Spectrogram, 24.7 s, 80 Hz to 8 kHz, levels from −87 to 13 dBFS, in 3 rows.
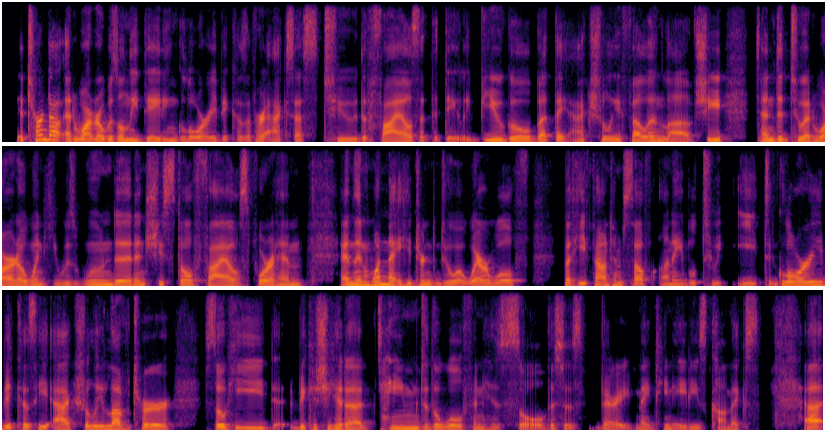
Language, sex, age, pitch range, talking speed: English, male, 30-49, 100-130 Hz, 190 wpm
